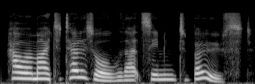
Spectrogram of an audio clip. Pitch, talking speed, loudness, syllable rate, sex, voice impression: 230 Hz, 260 wpm, -15 LUFS, 5.6 syllables/s, female, feminine, adult-like, powerful, slightly bright, slightly soft, halting, intellectual, elegant, lively, slightly intense, slightly sharp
